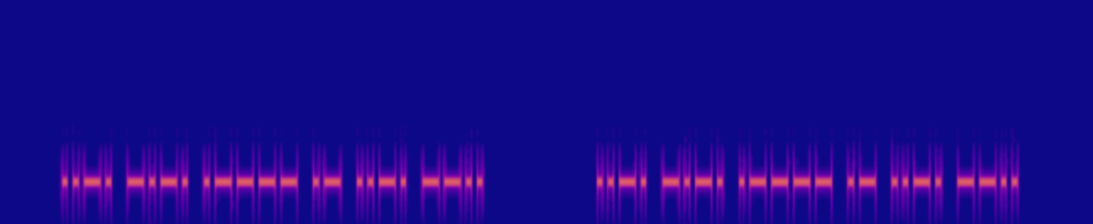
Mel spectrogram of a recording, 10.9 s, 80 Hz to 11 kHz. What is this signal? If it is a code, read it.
Morse code, heard as a keyed tone, about 21 wpm, 700 Hz. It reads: FC1AFZ FC1AFZ
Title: DXCC-100 Call Signs - 6 Characters - Repeated 2x - 22wpm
